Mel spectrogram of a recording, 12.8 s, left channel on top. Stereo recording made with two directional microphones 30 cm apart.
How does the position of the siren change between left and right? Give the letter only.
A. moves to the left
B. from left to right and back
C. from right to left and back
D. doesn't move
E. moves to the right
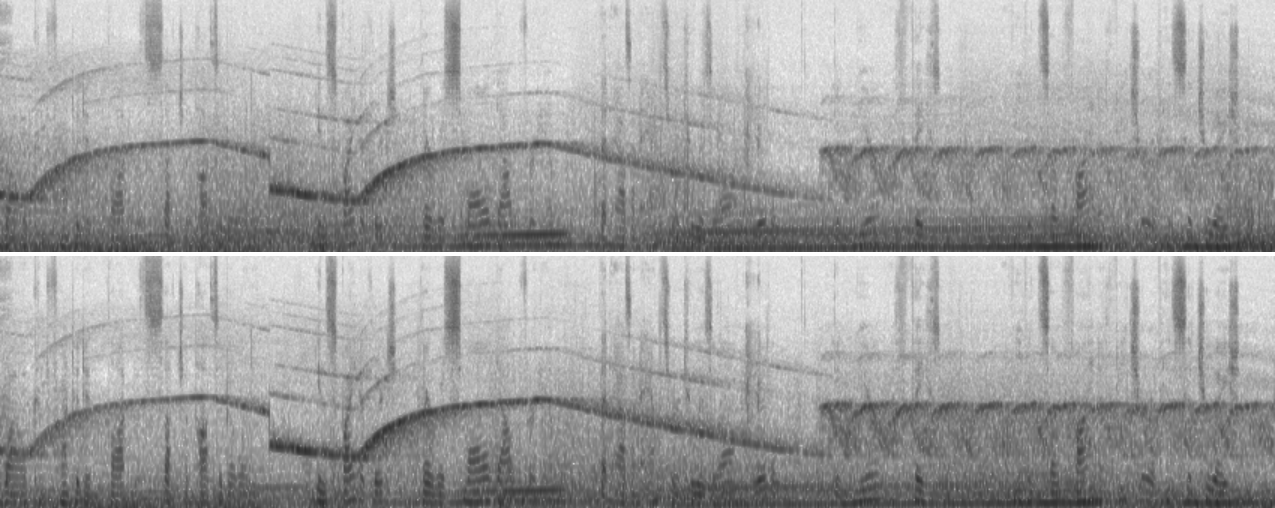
E.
